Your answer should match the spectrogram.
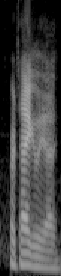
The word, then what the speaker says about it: Tartaglia: Tartaglia, yeah.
